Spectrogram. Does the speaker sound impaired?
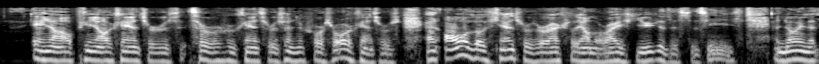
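Yes: oral cancer surgery; stage 4 oral cancer at 33, right half of face removed and rebuilt, half jaw replaced with fibula; five-year survivor, over 40 neck lymph nodes removed, after radiation and chemotherapy.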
